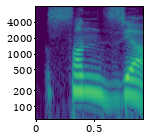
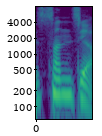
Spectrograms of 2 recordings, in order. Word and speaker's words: संज्ञा: यदि मैं क्षेत्रीय प्रभाव या किसी पुरानी परंपरा के कारण संज्ञा का उपयोग कर रहा हूं, तो इसका सही उच्चारण "संज्ञा" है। हम इसका उच्चारण " संज्या" करते हैं।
